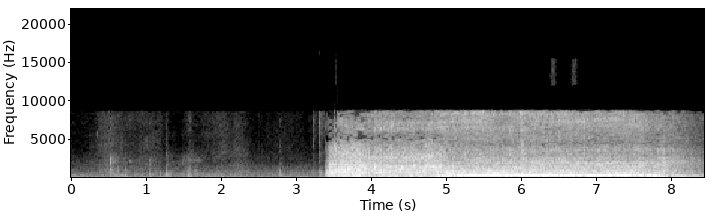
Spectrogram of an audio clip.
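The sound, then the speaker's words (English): A blender kicks on abruptly after a few seconds of quiet clatter, roaring loudly and steadily as it pulverizes 1 cup of macadamia nuts, its motor tone rising slightly before easing off near the end. “We want to run the blender long enough to make sure that the nuts are well pulverized.”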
